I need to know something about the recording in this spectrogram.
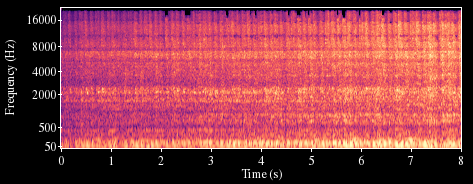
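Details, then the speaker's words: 1991 Chevy S-10 with a 355 forged small-block V8 and Holley carburetor, after a stumble fix setting initial timing to 40–42° and adjusting the idle mixture screws: steady, even rumble building with throttle, no misses. Runs much better. "what do you think chief runs much better"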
